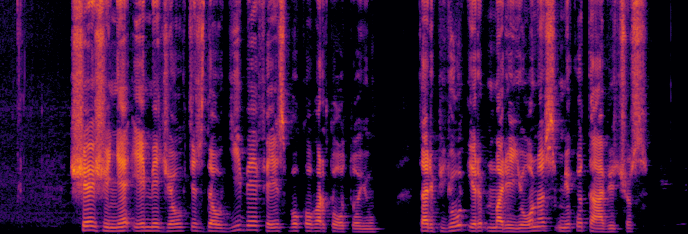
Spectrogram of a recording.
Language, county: Lithuanian, Panevėžys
